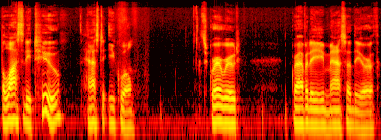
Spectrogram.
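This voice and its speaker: A man giving a physics lecture on orbits, working through figures slowly and thinking aloud with many pauses. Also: fairly low pitch, no echo. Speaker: teacher.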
